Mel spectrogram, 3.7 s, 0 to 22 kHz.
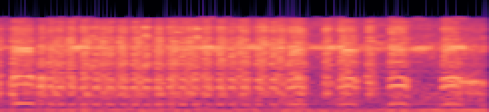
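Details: Egyptian geese fighting in a double battle at Nkorho, recorded Sep 24 2022 at 5:30 AM: hoarse arched honks repeat every half second or so over a dense, buzzing insect chorus.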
